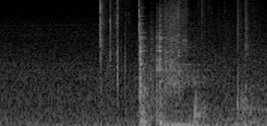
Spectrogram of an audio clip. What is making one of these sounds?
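A heavy storage box lid creaks and thuds.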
